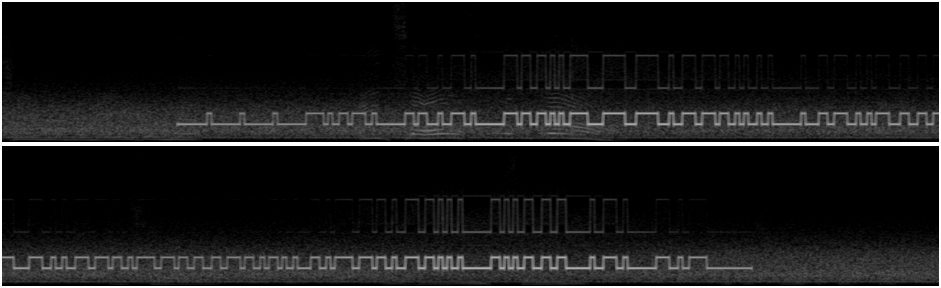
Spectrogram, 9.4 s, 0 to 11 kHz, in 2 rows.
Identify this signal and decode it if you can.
RTTY (45.45 baud, 850 Hz shift), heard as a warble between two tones, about 1850 Hz centre, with radio static, fading and speech in English. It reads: LA ROTTA FUNZIONA E I DUE ARRIVANO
